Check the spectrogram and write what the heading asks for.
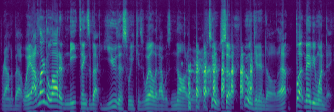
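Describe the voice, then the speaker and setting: Man, podcast host, chatty, rambling, smooth clear voice. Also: medium pitch, big pitch swings, fast talker. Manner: chatty, rambling, laughs often. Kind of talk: casual sports podcast chat.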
